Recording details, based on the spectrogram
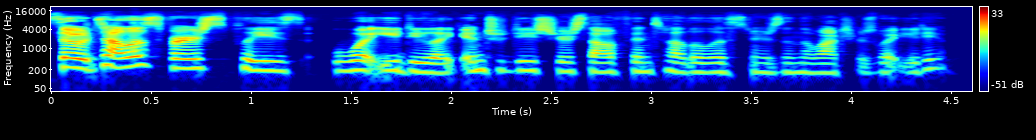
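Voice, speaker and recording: A woman's voice: lowish voice, fast, no room sound, studio quality. A woman hosting a podcast as a doctor, talking in a chatty, informal interview style. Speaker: podcast host, OB-GYN doctor.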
